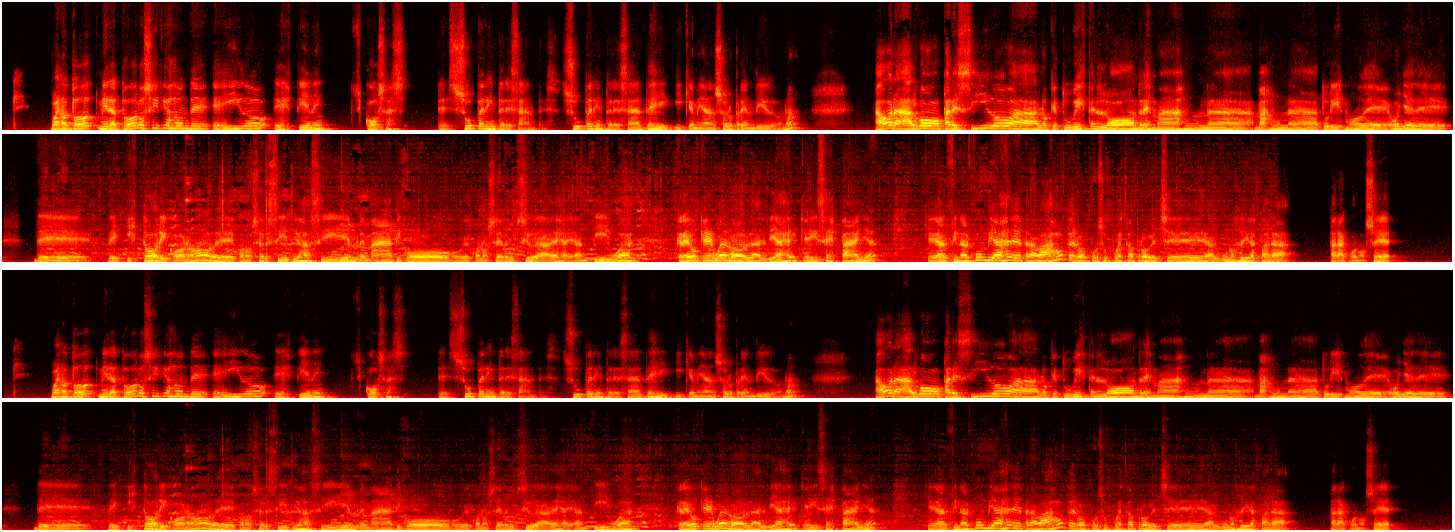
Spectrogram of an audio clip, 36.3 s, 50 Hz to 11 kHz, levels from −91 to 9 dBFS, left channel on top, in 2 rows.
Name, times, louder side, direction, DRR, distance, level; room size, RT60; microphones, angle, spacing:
voice 1, 0.6-4.1 4.5-5.0 5.4-10.0 10.2-10.5 10.9-18.1 18.5-29.1 29.7-34.2 34.7-35.5, left 4 dB, 60° left, 0.7 m, -25 dB
sound 1, 18.6-34.1, left 3 dB, 75° left, 2.0 m, -42 dB
12.0 x 11.5 x 8.1 m
head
